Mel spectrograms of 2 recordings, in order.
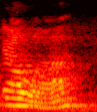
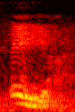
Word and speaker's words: ella: here foreign okay so it's important to not do the Double L as a Double L okay it's gross all right so may yamo or Aja it's not Ella it's Aya okay that I will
